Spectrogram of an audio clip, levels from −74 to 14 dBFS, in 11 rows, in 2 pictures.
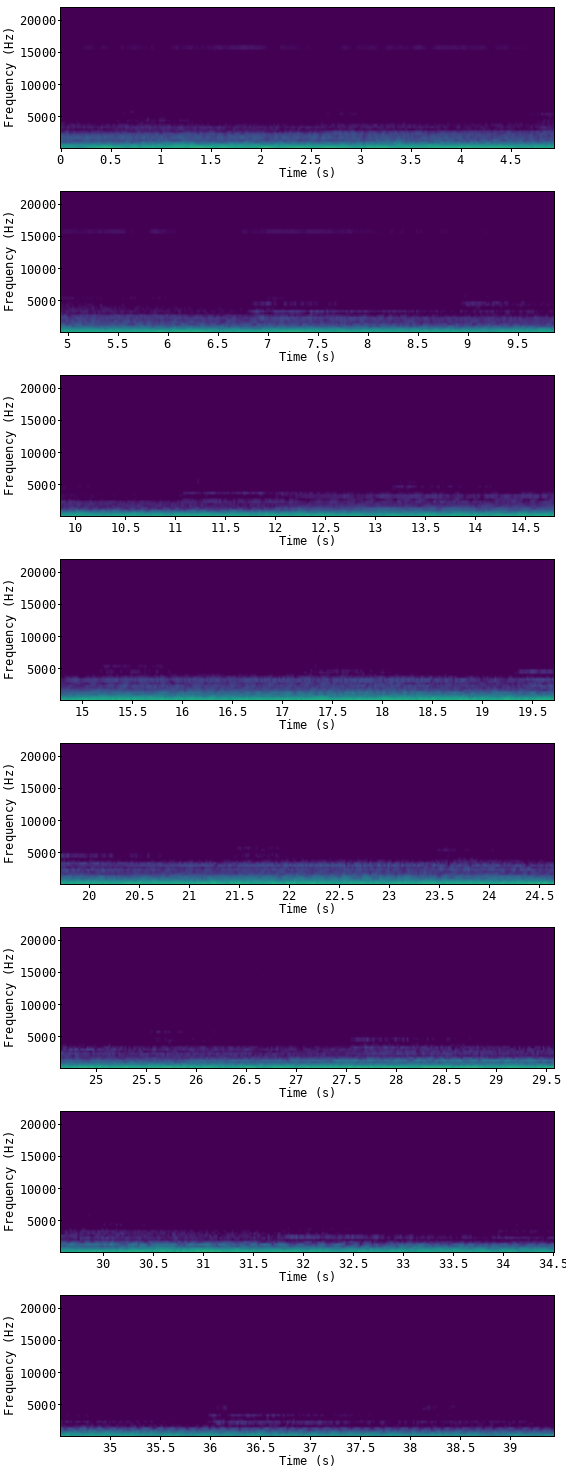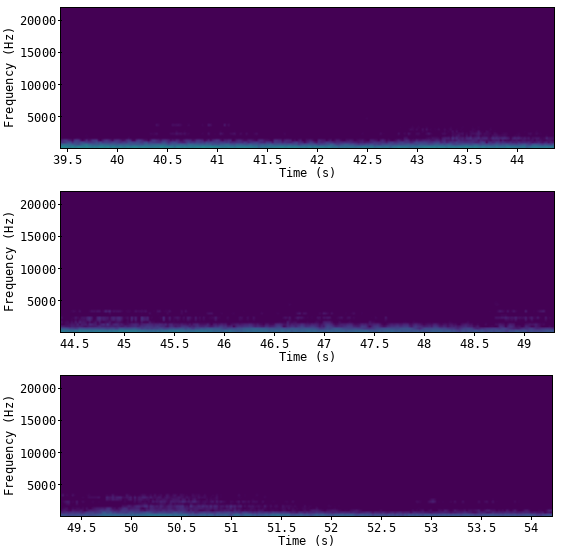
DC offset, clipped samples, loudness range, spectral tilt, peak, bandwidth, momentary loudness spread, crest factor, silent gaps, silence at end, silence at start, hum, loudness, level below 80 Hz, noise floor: under 0.1%; under 0.1%; 17 LU; -11 dB/octave; -10 dBFS; 4.5 kHz; 18 LU; 14 dB; none; 2 s; 0 s; none; -25 LUFS; -32 dBFS; -55 dBFS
